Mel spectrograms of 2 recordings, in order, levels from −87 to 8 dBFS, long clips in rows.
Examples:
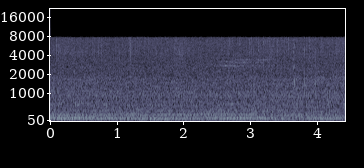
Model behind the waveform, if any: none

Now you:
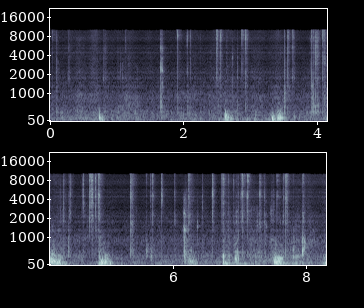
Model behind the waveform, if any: codec, SNAC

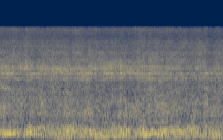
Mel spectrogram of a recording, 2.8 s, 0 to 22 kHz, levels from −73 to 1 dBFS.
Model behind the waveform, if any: codec, SNAC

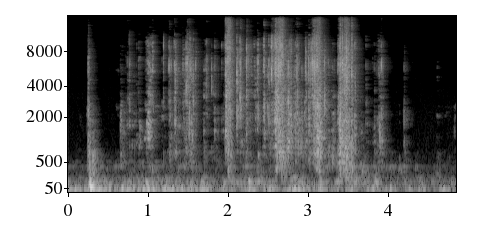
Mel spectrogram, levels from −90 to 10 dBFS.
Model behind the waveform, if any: none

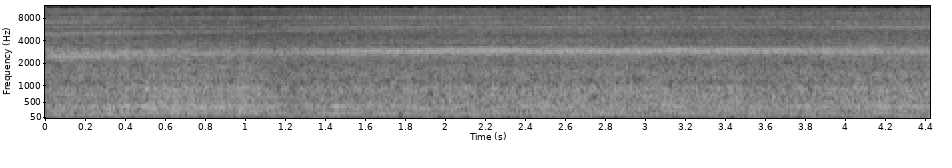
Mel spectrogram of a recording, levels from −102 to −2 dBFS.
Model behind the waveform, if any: none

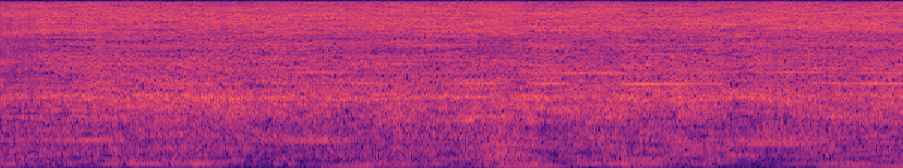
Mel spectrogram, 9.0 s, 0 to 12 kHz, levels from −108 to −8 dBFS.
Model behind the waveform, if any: none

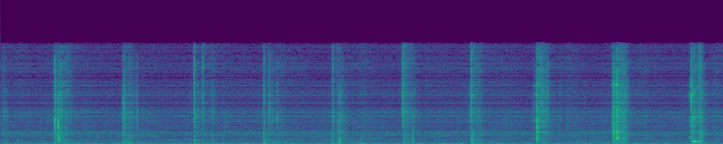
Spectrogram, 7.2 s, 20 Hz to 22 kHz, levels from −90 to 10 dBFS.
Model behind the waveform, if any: codec, SNAC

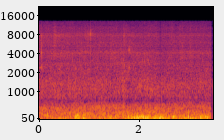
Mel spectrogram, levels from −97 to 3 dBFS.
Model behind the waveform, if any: codec, SNAC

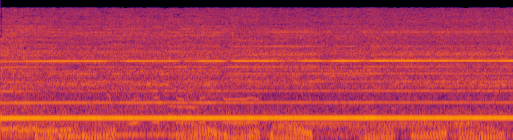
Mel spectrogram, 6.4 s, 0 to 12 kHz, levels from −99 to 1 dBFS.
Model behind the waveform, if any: none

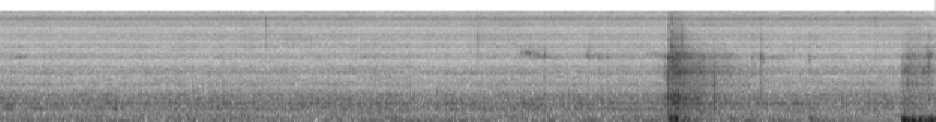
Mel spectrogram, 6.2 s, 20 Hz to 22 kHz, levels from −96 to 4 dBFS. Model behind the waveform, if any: codec, SNAC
